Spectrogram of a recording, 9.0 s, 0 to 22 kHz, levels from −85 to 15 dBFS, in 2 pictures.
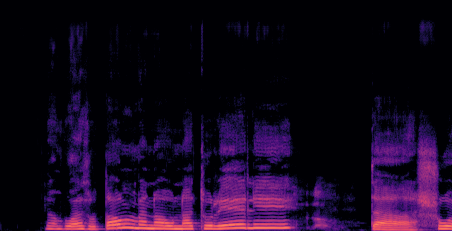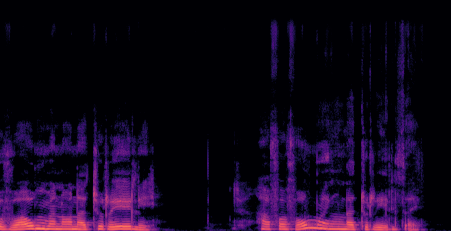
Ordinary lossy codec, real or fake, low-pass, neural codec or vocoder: none; fake; 19.8 kHz; vocoder, 44.1 kHz, 128 mel bands every 512 samples, BigVGAN v2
